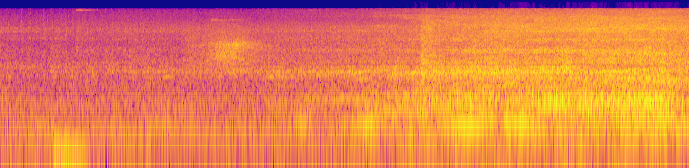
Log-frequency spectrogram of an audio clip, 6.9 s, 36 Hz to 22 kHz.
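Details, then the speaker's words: Genesis GV80 with a whining-noise complaint, heard on a road test: under road noise a faint steady tone rises in pitch with vehicle speed; rear differential pinion whine, later addressed by a bulletin. "so as you heard that um noise when we're trying to run the vehicle and in the horse we heard that noise is coming from the rear differential"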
